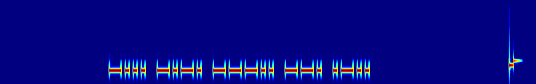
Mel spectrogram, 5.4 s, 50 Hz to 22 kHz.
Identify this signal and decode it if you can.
Morse code, heard as a keyed tone, about 29 wpm, 700 Hz. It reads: BC8GL
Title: Code Groups - 5 Letter:Numbers - 30wpm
